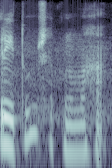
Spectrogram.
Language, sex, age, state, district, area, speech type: Sanskrit, female, 30-45, Maharashtra, Nagpur, urban, spontaneous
